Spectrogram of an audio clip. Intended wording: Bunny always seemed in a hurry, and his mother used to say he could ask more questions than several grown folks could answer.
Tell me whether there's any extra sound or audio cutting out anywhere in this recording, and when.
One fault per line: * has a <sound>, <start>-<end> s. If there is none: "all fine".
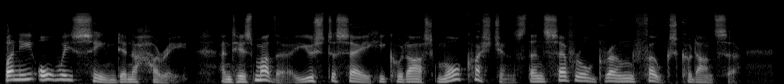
all fine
